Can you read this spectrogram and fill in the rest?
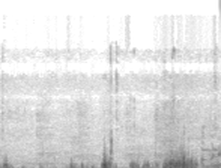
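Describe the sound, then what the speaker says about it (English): Strong wind buffets the microphone on a hilltop near Pamplona lined with windmills, a loud continuous low rumble of gusts with no talking. "It's just super windy up here."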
